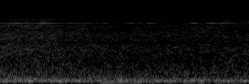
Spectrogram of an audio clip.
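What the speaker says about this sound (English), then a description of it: "now we're going to watch him take off in this big-ass helicopter." A large presidential helicopter lifts off, its engine and rotor giving a steady, heavy low roar with broadband turbine hiss, continuous and fairly distant, with no voices over it.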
